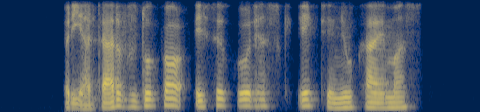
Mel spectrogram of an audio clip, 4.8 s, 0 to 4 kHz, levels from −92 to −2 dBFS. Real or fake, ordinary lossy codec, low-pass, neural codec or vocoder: fake; Opus, 16 kbps; 3.6 kHz; codec, 16 kHz, 0.8 kbps, ZipCodec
